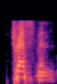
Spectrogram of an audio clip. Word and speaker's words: Trestman: Trestman, remember, silent T, his departure.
